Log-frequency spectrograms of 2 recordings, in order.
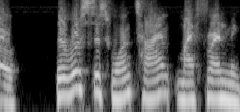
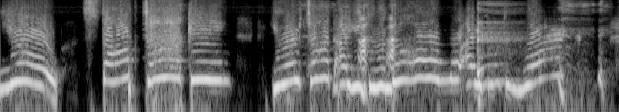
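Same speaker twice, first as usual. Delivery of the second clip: imitated scream, higher; 12 semitones higher than usual. Retelling a teacher scolding a student for talking: imitating the teacher screaming. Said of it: "the teacher just starts screaming".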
